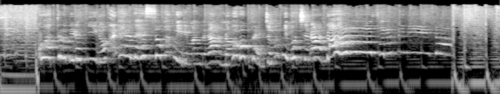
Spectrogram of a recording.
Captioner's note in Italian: verso di disperazione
